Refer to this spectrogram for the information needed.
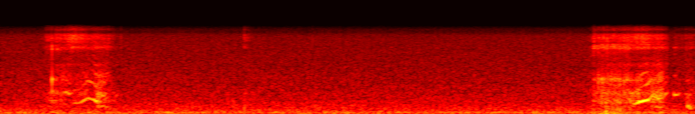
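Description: Two rough, fluttering breath noises about five seconds apart against steady room hiss, consistent with snoring.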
